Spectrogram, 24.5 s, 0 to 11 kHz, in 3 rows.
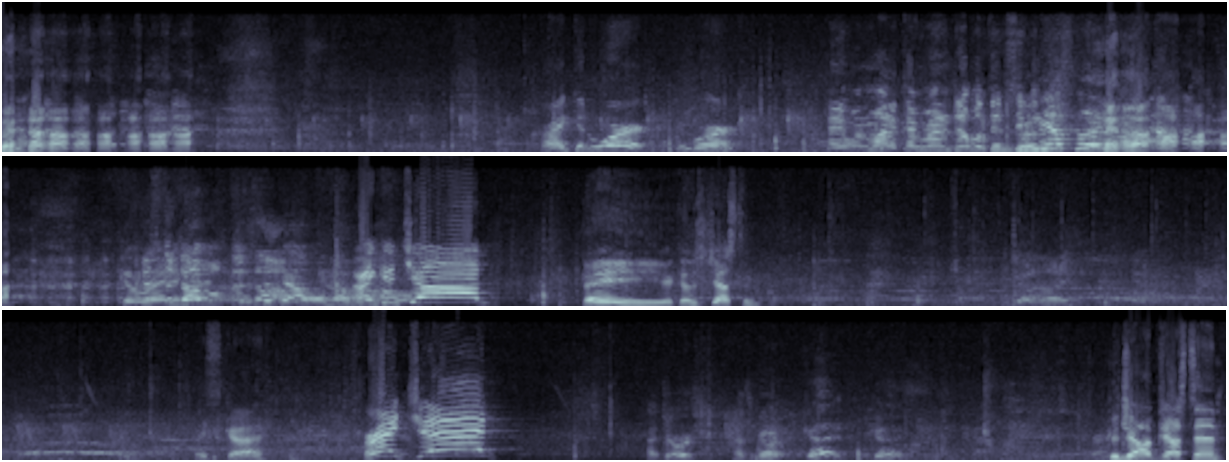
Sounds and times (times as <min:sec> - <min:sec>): Outside, urban or manmade: 0:00.0 - 0:24.4
Run: 0:00.0 - 0:24.4.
